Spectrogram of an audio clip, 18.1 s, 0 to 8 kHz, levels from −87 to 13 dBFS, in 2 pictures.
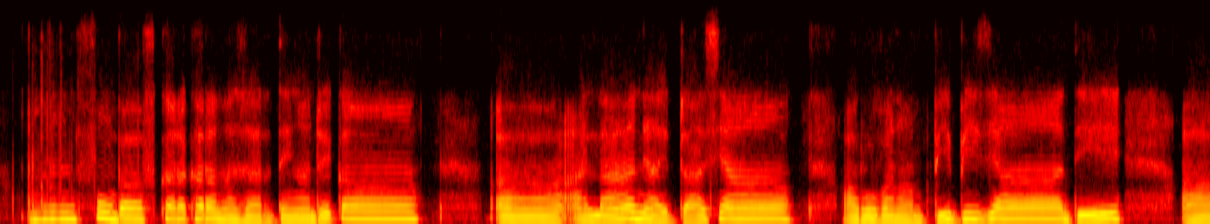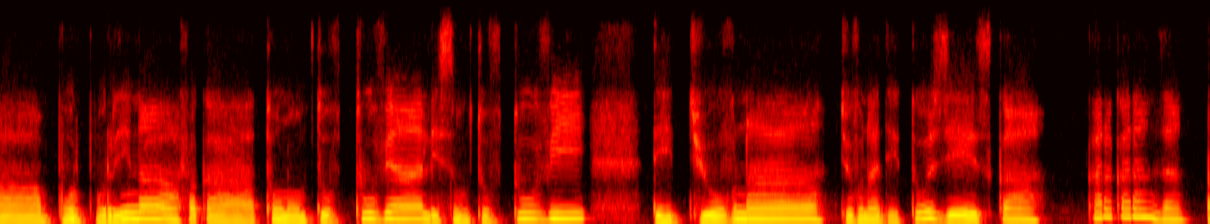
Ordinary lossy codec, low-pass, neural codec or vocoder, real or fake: Opus, 24 kbps; 7.2 kHz; none; real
